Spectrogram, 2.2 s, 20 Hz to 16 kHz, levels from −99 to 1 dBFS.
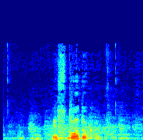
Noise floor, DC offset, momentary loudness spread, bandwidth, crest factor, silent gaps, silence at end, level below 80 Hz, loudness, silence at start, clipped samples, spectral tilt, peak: -50 dBFS; under 0.1%; 25 LU; 10.5 kHz; 22 dB; none; 0.3 s; -64 dBFS; -25 LUFS; 0.3 s; under 0.1%; -8 dB/octave; -6 dBFS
